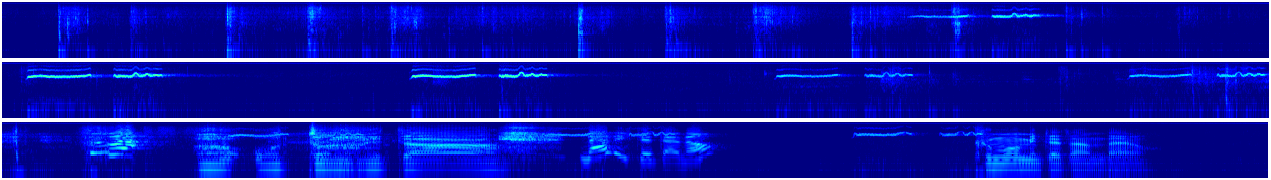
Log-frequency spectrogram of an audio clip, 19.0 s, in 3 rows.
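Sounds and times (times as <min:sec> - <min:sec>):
small bird singing: 0:04.5 - 0:05.5, 0:06.4 - 0:07.6, 0:08.4 - 0:09.4, 0:10.2 - 0:11.2, 0:11.9 - 0:14.4, 0:15.3 - 0:16.2, 0:16.9 - 0:17.9.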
